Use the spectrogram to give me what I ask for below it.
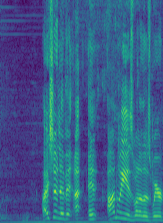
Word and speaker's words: ennui: Should be more like Al, getting hurt by his ennui. Ennui? Sheer nothingness of life, Ennui. causing him pain. It's pronounced ennui.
